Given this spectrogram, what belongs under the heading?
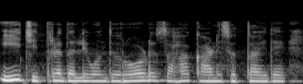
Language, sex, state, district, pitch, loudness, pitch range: Kannada, male, Karnataka, Bangalore, 155 Hz, -16 LUFS, 150-170 Hz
